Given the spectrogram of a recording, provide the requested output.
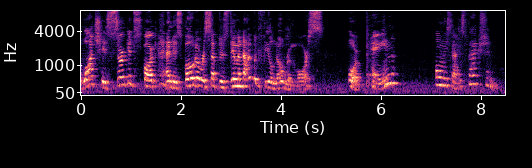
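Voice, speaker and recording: A man playing a young, proud, vengeful robot warrior, speaking fervently in the archaic, declamatory style of a staged Greek tragedy. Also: high-pitched. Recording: echoey room from far off, hiss.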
